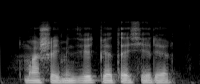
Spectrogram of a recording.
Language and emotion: Russian, neutral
